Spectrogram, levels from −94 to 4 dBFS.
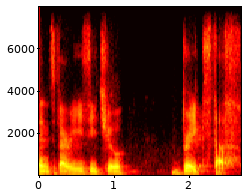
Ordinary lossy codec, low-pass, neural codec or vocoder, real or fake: Opus, 32 kbps; 7.2 kHz; none; real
